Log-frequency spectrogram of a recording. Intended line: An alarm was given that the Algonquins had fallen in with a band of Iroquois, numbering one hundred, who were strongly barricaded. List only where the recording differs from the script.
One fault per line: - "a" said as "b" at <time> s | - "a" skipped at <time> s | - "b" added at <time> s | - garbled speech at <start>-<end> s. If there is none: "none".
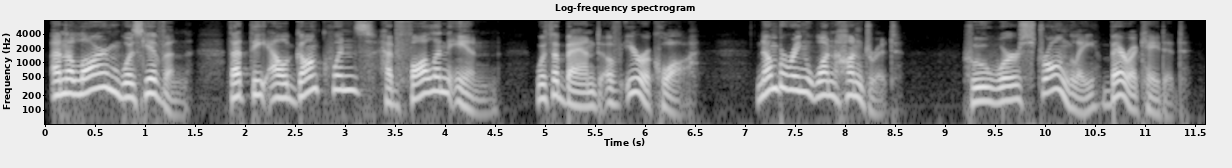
none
